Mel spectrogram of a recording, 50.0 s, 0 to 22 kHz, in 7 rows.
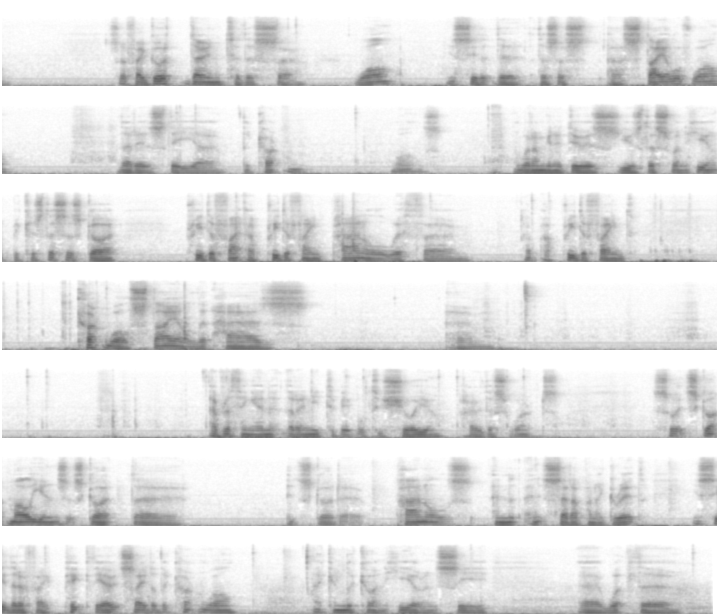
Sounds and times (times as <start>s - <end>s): Speech: 1.1s - 7.3s, 8.3s - 10.3s, 11.0s - 15.6s, 16.2s - 20.7s, 22.1s - 24.6s, 25.9s - 26.5s, 30.7s - 34.3s, 35.2s - 37.7s, 38.6s - 45.4s, 46.0s - 47.8s, 48.7s - 49.8s.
